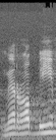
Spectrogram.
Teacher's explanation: Nun ketemu dengan ro, idgham bila gunnah.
